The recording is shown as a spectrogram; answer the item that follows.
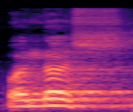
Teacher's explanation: पलश ल वर पुन्हा आघात येईल कारण पुढे पुन्हा जोडाक्षर आहे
